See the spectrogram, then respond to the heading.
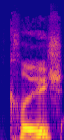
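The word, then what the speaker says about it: Cluj: and that bid was swiftly rejected now Chufury Kluj and yes that's how you say it and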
